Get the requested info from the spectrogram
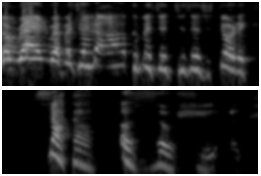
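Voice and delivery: grand, loud, swooping put-on fancy voice. Speaking as the voice of the new logo, in a fancy voice. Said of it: "That's my fancy voice".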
